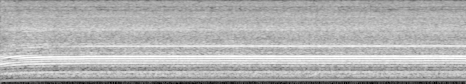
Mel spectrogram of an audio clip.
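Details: Leaf blower at spring startup after the carburetor was manually primed: steady, even high-pitched drone holding constant speed without stumbling; runs cleanly, carb likely cleared itself.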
